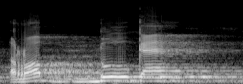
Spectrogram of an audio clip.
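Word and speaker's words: ربك: এইভাবে পড়ে থাকি দেখুনলা রববুকা রব্বুকা তাসদিদ হারফ দুইবার উচ্চারণ করিয়া পড়িতে হয়। একবার পূর্বের হরকতের সঙ্গে আরেকবার নিজ হরকতের উচ্চারণ হবে।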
